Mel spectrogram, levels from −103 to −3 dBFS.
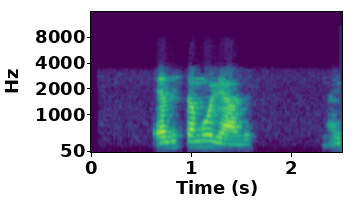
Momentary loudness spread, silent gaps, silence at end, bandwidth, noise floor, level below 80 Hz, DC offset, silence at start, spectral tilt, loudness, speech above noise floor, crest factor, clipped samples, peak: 8 LU; none; 0 s; 3.8 kHz; -75 dBFS; -86 dBFS; under 0.1%; 0.65 s; -7.5 dB/octave; -22 LUFS; 53 dB; 20 dB; under 0.1%; -6 dBFS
